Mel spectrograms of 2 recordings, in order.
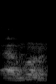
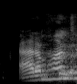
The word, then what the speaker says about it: Atum Hunter: So it's Atum Hunter. Straight up spell it. Atum Hunter.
